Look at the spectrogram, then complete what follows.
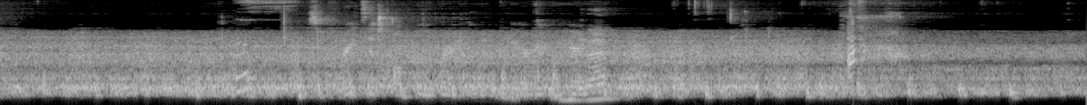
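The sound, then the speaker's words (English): A fetal heartbeat on an ultrasound monitor comes through as a steady, muffled whooshing static, continuous and fairly loud throughout, with faint murmurs in the background. “That's a beautiful heartbeat.”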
